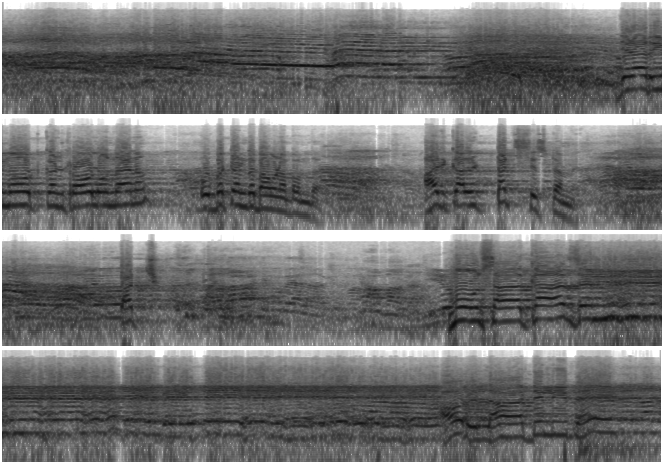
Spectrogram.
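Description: A man chants loudly and with emotion into a microphone, heard through loudspeakers.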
